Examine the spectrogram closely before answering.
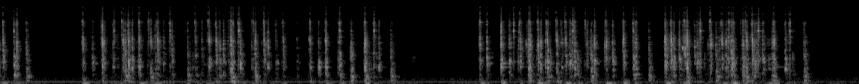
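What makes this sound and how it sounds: Fingertips type fast on a mechanical keyboard with clicky green switches and PBT plastic keycaps. Rapid runs of sharp, bright clicks come in bursts separated by short pauses. A faint low hum sits underneath.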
